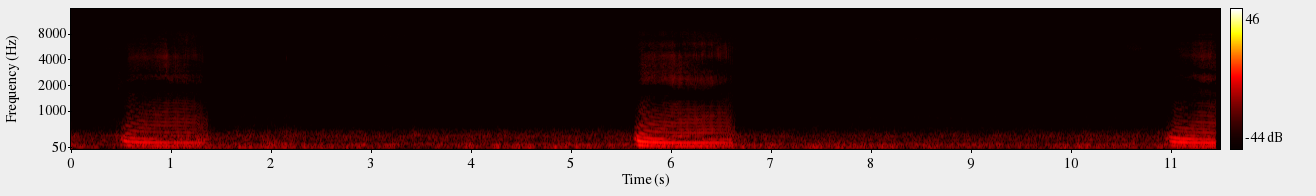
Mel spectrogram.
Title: Deep Sleep Snoring Cat 😴 #shorts #cat #snoringcat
